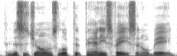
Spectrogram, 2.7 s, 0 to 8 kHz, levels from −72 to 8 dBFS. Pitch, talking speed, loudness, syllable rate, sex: 115 Hz, 200 wpm, -15 LUFS, 5.2 syllables/s, male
